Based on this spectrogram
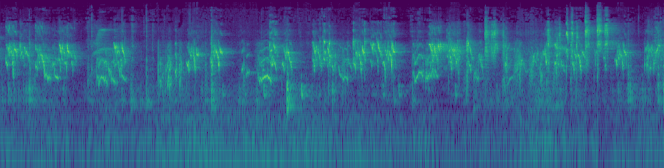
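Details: Kept budgies produce harsh squawks and warbling chirps with rising and falling inflections, delivered in short phrases separated by tiny gaps.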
